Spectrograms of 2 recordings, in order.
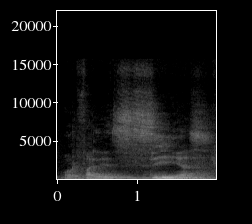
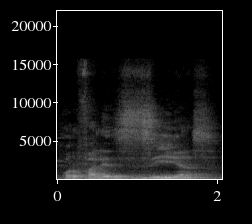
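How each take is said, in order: The two takes are said the same way.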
